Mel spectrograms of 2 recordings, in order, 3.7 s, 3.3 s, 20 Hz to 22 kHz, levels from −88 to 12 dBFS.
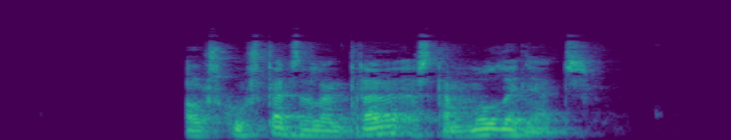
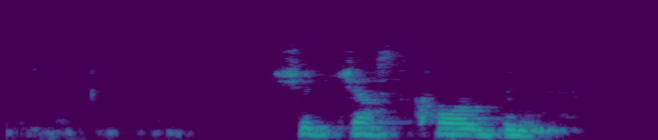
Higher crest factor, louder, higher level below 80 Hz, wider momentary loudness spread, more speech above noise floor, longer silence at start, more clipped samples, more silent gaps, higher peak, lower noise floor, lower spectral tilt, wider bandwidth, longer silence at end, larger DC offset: about the same, 20 dB vs 20 dB; first, -22 LUFS vs -38 LUFS; first, -66 dBFS vs -74 dBFS; second, 7 LU vs 12 LU; first, over 68 dB vs 27 dB; first, 0.95 s vs 0.25 s; neither; second, none vs 0.98-1.36 s; first, -4 dBFS vs -22 dBFS; first, under -90 dBFS vs -64 dBFS; about the same, -5 dB/octave vs -5.5 dB/octave; first, 9.2 kHz vs 6.2 kHz; first, 0.7 s vs 0.45 s; neither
